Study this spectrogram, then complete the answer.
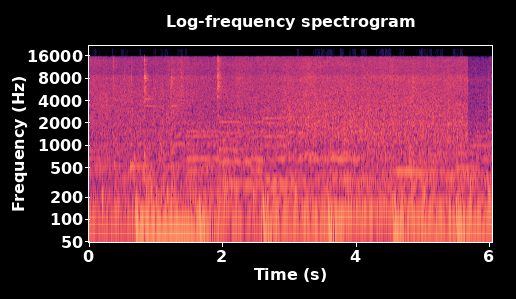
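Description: Greens frying in a pan and being stirred, a steady close sizzle with occasional scraping stir sounds, no talk.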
